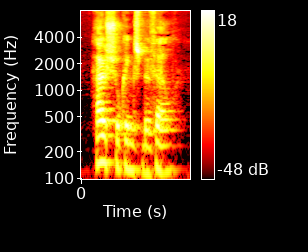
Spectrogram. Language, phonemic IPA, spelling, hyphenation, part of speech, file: Dutch, /ˈɦœy̯.su.kɪŋs.bəˌvɛl/, huiszoekingsbevel, huis‧zoe‧kings‧be‧vel, noun, Nl-huiszoekingsbevel.ogg
- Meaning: a search warrant, court order authorizing the authorities to search a home as part of a criminal investigation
